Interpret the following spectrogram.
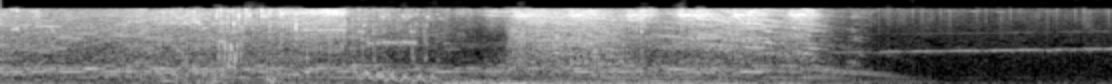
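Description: Cartoon sound effects of a powered suit of armor rebooting: a dense electronic hum and buzz that winds down with a falling pitch about three seconds in, then a faint, thin whine slowly rising as the system powers back up.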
